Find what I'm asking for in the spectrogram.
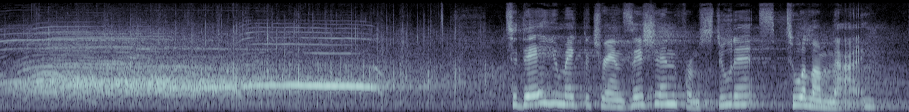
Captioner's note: cheers and applause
